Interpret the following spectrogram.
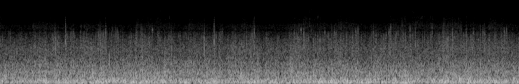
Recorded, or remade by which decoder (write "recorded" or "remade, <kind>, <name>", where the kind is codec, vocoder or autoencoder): recorded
